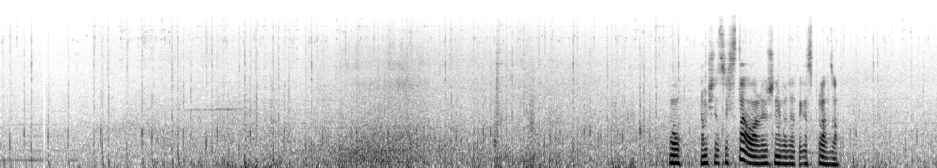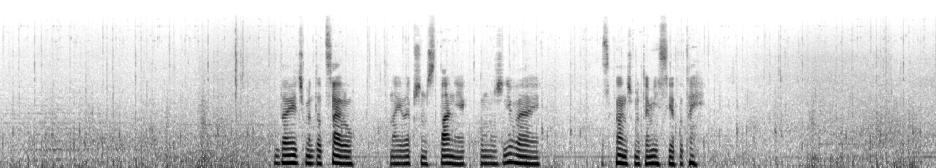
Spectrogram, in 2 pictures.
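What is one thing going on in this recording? A horse gallops, its hooves thudding on a dirt path.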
